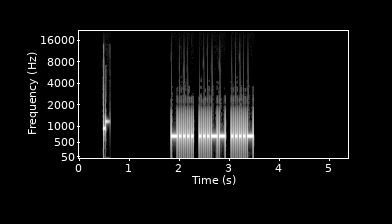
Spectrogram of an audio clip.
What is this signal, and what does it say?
Morse code, heard as a keyed tone, about 30 wpm, 700 Hz. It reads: 634
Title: Common Cut Numbers - 3-Digit 30wpm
